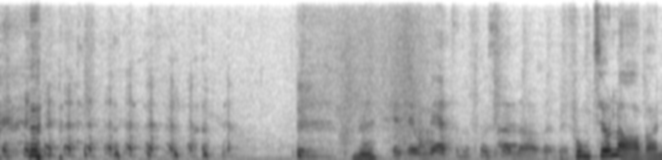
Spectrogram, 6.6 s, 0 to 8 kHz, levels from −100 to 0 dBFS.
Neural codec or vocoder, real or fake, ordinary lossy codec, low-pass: none; real; none; none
